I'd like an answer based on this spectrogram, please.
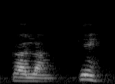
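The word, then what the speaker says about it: Kalanchoe: Entonces voy a eliminar la CH por lo que es una K y esta letra OE como una E. Por eso me dice calanchoe, se va a hacer como pronunciar como una calanque.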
